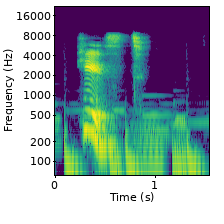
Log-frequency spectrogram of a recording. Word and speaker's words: kissed: Then that suffix ed is pronounced as t. For example, we have his. There is no vibration in our vocal cords. His. The past tense would be kissed. Kissed. T, t, t. The tip of the tongue in the upper part of our mouth.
